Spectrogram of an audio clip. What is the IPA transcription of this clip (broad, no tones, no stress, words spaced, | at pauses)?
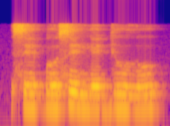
seɓʊse ŋebʲuðu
